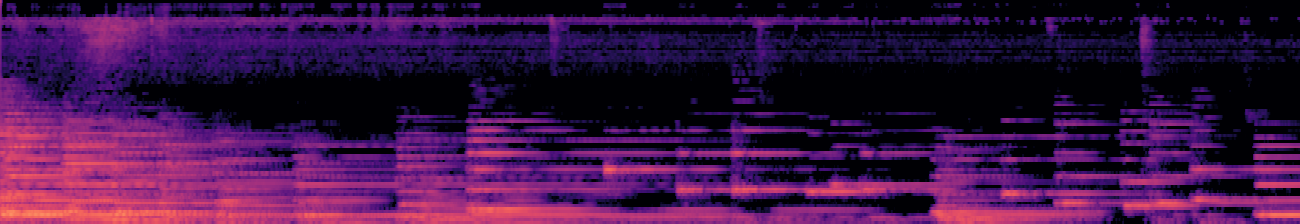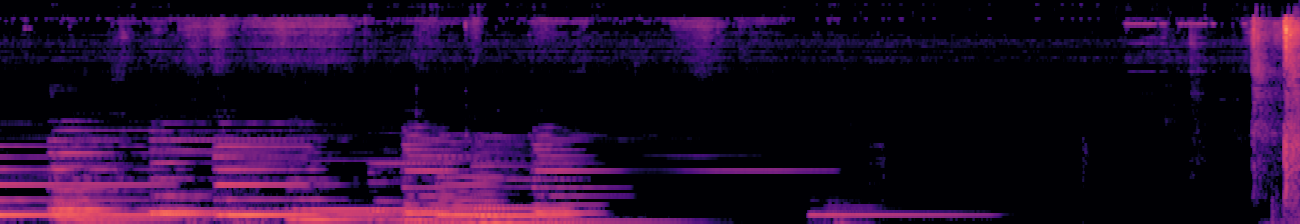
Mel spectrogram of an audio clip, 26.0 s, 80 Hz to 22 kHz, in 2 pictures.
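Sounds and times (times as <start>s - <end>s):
piano playing slow chords: 0.0s - 23.3s.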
